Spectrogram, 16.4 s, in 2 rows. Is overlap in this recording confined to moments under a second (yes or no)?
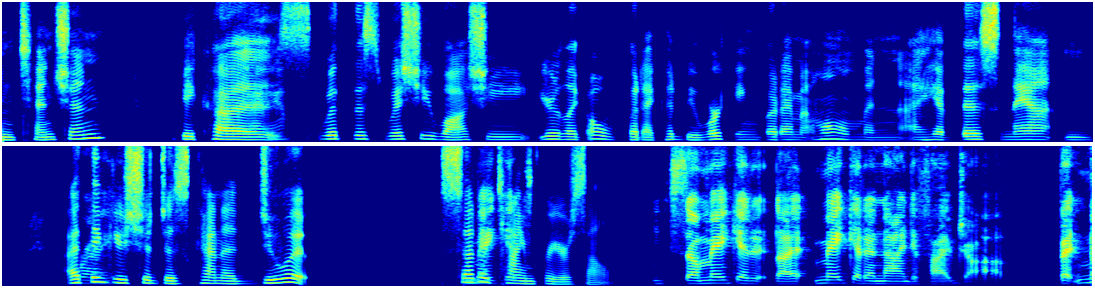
yes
